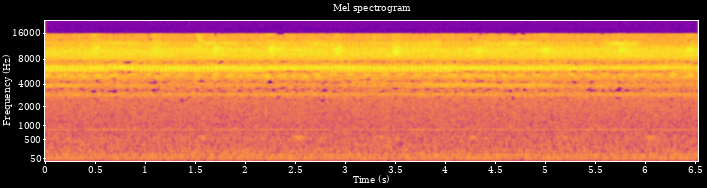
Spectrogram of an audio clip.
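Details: Crickets and other insects calling on a summer night in a rural forest: a steady, dense high-pitched shimmer with faint pulsed chirps repeating about four times a second, layered over a constant low hum.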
